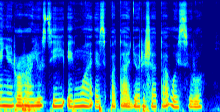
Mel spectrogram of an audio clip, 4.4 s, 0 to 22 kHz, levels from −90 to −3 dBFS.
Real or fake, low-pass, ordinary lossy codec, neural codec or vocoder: real; none; none; none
